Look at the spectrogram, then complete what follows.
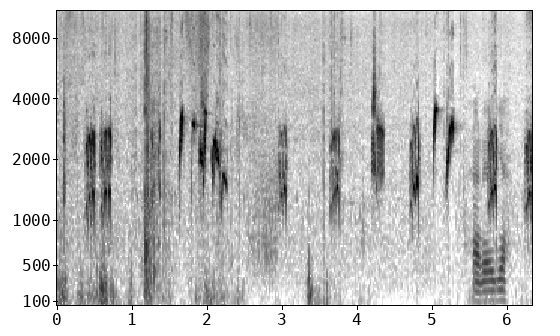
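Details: Caged decoy red-whiskered bulbul singing to lure wild bulbuls into a trap at Kim Bôi on 6 April 2017: short bright whistled notes and quick slurred phrases scattered irregularly, with a brief low buzzy rattling sound near the end.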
